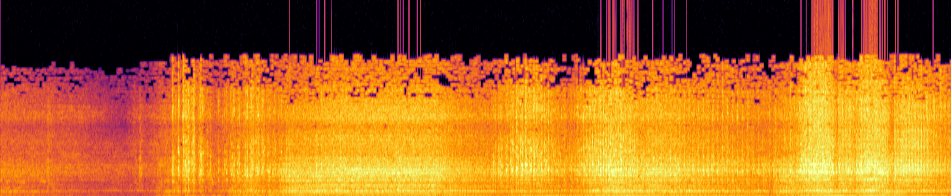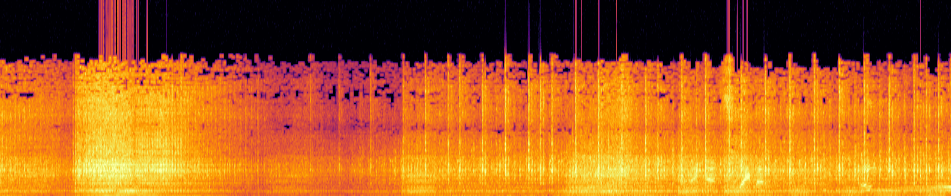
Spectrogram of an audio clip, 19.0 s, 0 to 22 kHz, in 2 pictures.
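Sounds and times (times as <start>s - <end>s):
engine revving in blips: 0.0s - 19.0s
exhaust rushes: 0.0s - 19.0s
exhaust crackling and popping: 11.7s - 19.0s.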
